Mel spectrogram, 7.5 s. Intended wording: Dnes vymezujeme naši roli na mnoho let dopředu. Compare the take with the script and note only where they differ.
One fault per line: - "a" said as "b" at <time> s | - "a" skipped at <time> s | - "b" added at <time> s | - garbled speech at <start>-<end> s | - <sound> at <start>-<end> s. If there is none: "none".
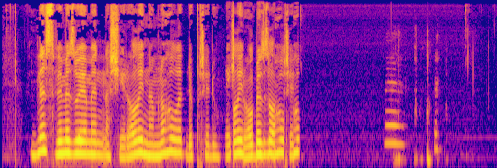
- garbled speech at 3.4-4.5 s
- laugh at 5.8-6.7 s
